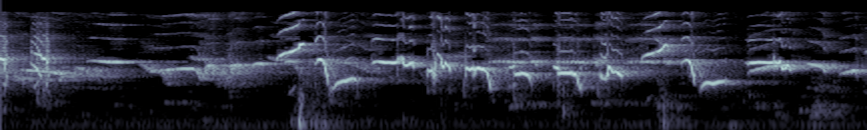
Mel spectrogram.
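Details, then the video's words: Song of a White-rumped shama meant to spur breeding readiness and aggression: fast, warbled whistles sliding up and down, dense and unbroken, with one short click near the middle. "pancingan agar kacer capat birahi dan emosi terampuh"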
